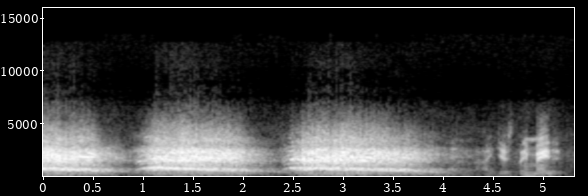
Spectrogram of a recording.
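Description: A big crowd of prisoners yells out a sustained cheer in bursts in a 1930 prison film, loud and close, with a few scattered voices as it fades out.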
